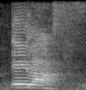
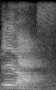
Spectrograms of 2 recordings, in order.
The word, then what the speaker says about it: hélas: déjà c'est pas je je veux pas entendre le h là hélas c'est hélas il y a pas de paresse dans la prononciation on dit hélas on ne peut pas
